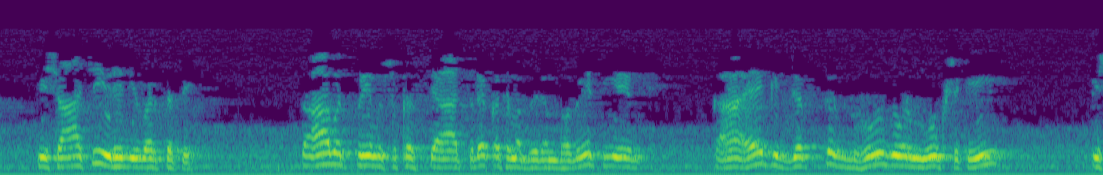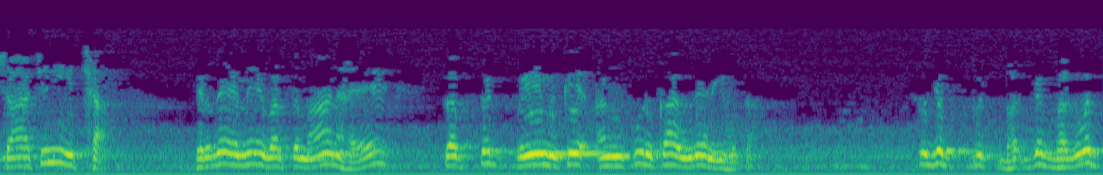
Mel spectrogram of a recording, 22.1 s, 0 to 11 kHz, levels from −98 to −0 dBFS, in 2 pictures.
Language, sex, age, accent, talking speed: Hindi, male, 50-69, native, 110 wpm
